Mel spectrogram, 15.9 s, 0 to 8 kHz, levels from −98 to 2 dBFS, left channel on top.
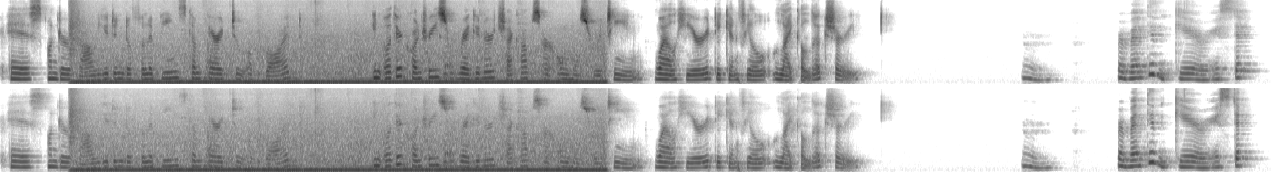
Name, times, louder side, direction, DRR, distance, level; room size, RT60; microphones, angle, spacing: voice 1, 0.0-4.1 4.7-10.7, left 7 dB, 80° left, 19 dB, 0.6 m, -31 dB
sound 1, 0.9-7.6, equal, 5° left, 0.5 m, -31 dB
voice 2, 12.8-13.1 14.0-15.5, right 2 dB, 85° right, 10 dB, 1.7 m, -37 dB
10.5 x 10.5 x 4.6 m, 0.37 s
head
